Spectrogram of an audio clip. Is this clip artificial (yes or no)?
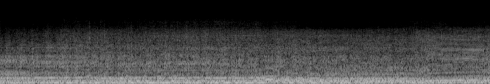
no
